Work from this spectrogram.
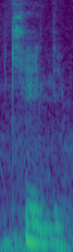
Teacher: aquele tá formando só um som, como se fosse o som de K. Aquele. Então, é um dígrafo, Q com U.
